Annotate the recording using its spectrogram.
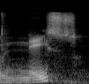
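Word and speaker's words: נס: This would be pronounced the N of the nun, A of the tsera, and the S of the samech. So nes, nes.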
